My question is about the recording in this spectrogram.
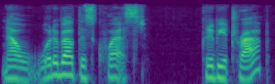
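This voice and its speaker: A man's voice: fairly high pitch, fairly even intonation, moderate pace, fairly bright tone, dry recording. Wry first-person audiobook narrator, man, dry close mic.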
